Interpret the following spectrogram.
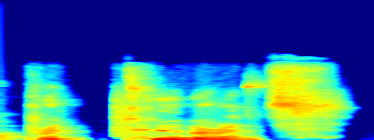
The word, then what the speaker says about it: protuberance: isn't it a protuberance it's got four syllables protuberance just wait for that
